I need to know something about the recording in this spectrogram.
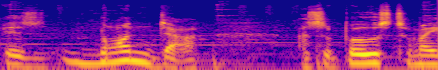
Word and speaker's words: Nendaz: videos pronouncing it as nandas that is the english way of pronouncing it to the letter it is still correct however the precise way to say it in swiss french is nonda as opposed to my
